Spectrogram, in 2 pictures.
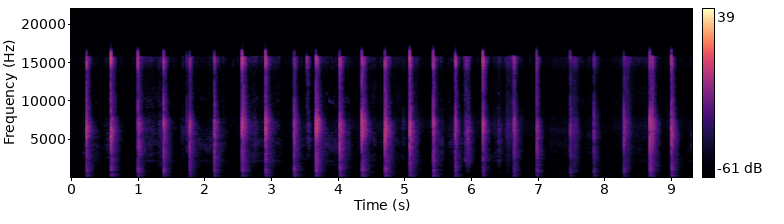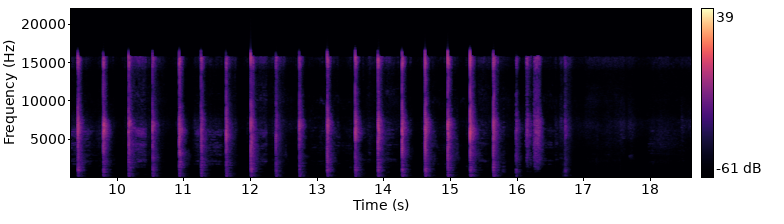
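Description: Headband reflex ball being punched over and over in a steady rhythm: sharp taps, roughly two to three a second, that stop shortly before the end.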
